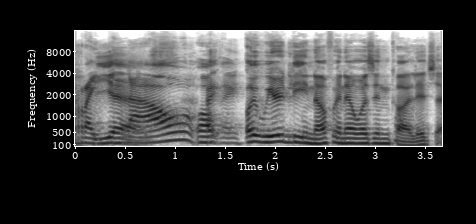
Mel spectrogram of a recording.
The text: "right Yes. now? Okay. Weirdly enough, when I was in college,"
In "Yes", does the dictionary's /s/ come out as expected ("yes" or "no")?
no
